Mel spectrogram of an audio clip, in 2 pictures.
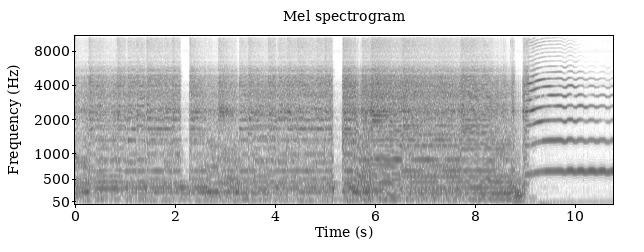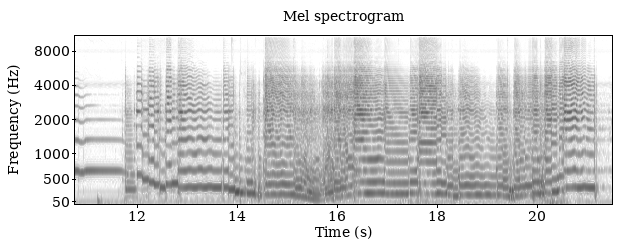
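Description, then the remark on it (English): Crunchy electric guitar through an AC30 amp: about nine seconds of thick, distorted strumming, a sudden stop, then sustained single notes and a bending, wavering lead line, loud throughout with no talking. “Sounds great. Sounds like an AC30.”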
